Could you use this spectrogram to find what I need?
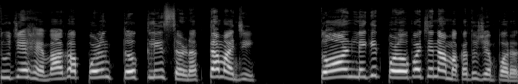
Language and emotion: Goan Konkani, angry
